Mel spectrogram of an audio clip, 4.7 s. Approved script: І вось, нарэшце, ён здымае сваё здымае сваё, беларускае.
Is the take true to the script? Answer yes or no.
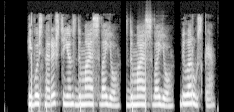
yes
